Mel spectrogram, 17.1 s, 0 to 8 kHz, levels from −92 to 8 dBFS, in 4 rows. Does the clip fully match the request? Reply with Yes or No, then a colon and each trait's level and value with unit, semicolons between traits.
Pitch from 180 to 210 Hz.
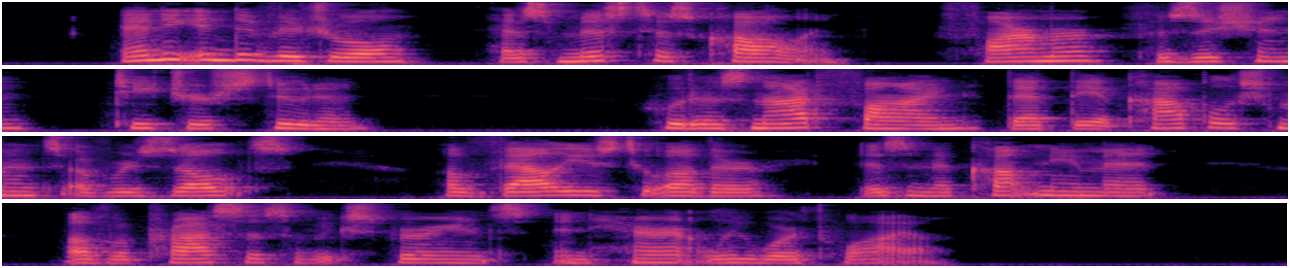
Yes: medium, 185 Hz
